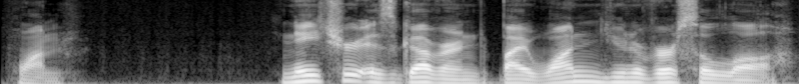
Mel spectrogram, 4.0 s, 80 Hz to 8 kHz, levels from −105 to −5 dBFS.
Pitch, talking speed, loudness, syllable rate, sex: 110 Hz, 120 wpm, -17 LUFS, 6.1 syllables/s, male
